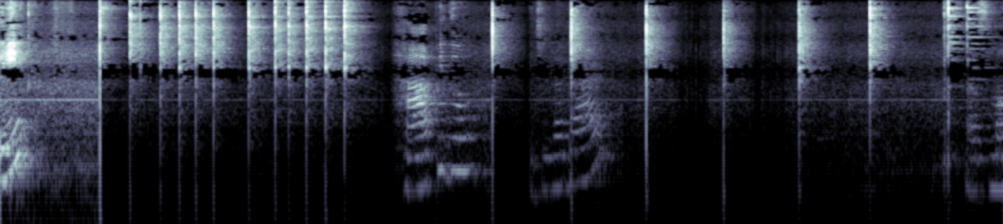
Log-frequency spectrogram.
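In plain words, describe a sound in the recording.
Metal spoons tap together in a quick rhythm.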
